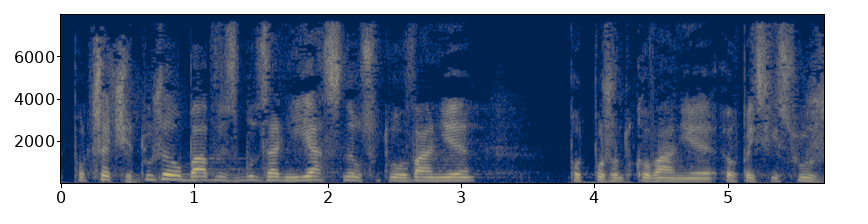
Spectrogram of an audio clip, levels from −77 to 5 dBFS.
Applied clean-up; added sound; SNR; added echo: none; none; none; none.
